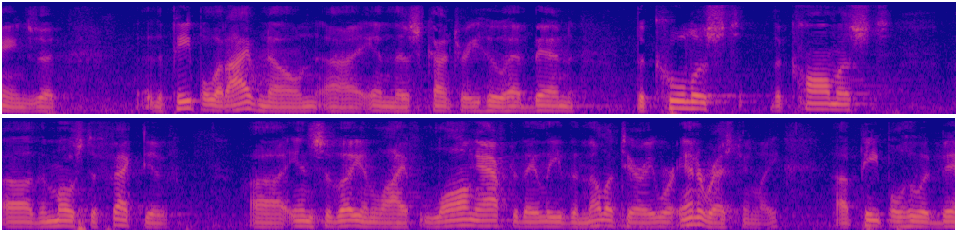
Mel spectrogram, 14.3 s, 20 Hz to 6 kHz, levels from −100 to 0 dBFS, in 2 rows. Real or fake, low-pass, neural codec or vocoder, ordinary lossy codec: real; 5.4 kHz; none; AAC, 24 kbps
